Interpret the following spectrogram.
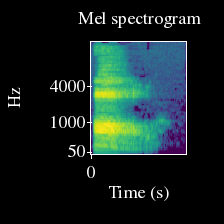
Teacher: Americans say all, more closer to ah.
